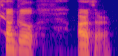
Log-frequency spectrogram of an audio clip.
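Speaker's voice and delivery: ordinary talk, nothing marked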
